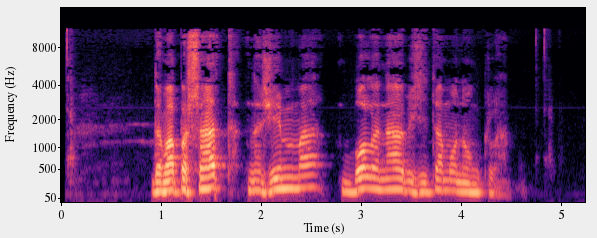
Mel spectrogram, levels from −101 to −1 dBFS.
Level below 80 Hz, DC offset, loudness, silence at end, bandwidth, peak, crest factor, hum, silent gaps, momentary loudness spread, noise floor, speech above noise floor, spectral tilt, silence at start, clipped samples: -56 dBFS; under 0.1%; -18 LUFS; 0.8 s; 11.5 kHz; 0 dBFS; 20 dB; none; none; 13 LU; -58 dBFS; 40 dB; -5.5 dB/octave; 0.1 s; under 0.1%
